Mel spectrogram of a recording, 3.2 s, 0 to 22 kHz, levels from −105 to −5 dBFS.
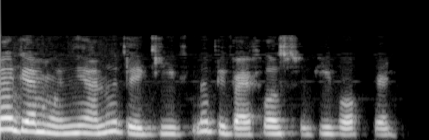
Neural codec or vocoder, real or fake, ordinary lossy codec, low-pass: codec, 16 kHz, 8 kbps, FunCodec, trained on LibriTTS, 25 frames a second; fake; none; none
